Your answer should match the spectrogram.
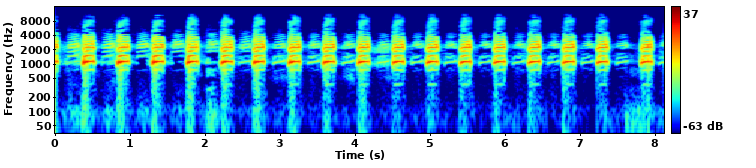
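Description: Tree frog calling: a steady series of short, nasal croaks, a little over two a second.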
